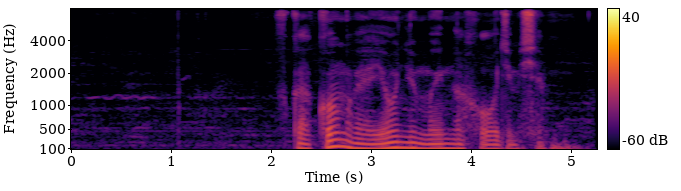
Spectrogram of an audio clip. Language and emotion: Russian, sad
